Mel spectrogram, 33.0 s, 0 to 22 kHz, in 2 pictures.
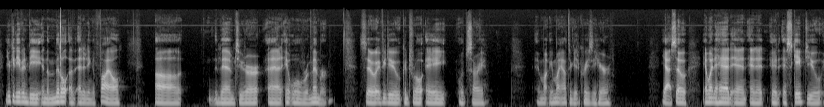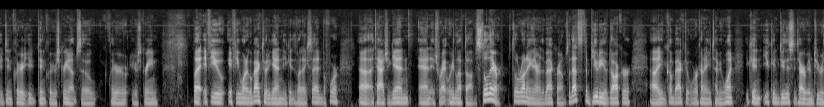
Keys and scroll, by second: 0.0-0.2 typing, 1.7-5.9 typing, 6.2 Return, 8.4 ctrl+a, 9.4-11.1 typing, 11.7 ctrl+p, 12.1 ctrl+q, 17.9-20.6 typing, 21.7 ctrl+[, 21.9 k, 22.1 k, 22.5 k, 24.6 Return, 28.5-30.4 typing.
